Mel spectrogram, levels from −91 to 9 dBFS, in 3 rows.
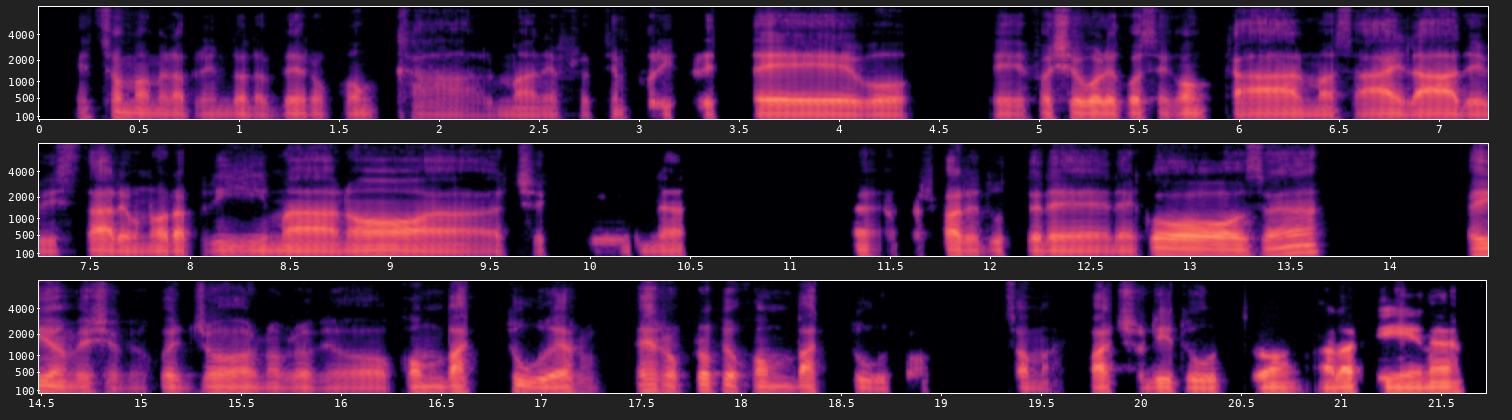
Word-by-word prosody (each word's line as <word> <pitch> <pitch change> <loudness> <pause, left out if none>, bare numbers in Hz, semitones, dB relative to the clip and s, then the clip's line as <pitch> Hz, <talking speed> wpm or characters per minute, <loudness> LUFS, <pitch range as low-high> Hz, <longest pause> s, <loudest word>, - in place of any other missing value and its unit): e, 85 - -18
insomma, 85 -3 -5
me 75 - -8
la 75 - -4
prendo 75 0 -9
davvero 80 +3 -7
con 75 0 -9
calma. 70 -2 -12
Nel 70 0 -11
frattempo, - - -14
riflettevo 75 -2 +1 0.3
e 75 0 -7
facevo 85 +4 0
le 80 -1 +3
cose - - -3
con 80 -1 -1
calma. 75 -1 0
Sai, 75 0 0
là 75 +1 +4
devi 75 -1 -4
stare 80 0 +1
1 70 0 -6
ora 80 0 +2
prima, 80 -1 0
no, 80 +1 +4
al 75 -1 -2
check-in, 75 0 -14
eh, 75 - -2 0.8
per 85 0 -8
fare 85 -2 +2
tutte 80 - -5
le 80 -1 0
le 75 0 -4
cose, 95 -4 +5
uhm. 125 +7 +2 0.7
E 100 - +2
io, 100 -2 +4
invece, 85 -2 -6
pe' 75 +1 -20
quel 85 -1 -4
giorno, 85 0 -2
proprio, 75 -1 -6
combattu 90 +1 0
ero 85 -1 0 0.2
ero 105 -1 0
proprio 115 -1 0
combattuto. 90 -5 -3 0.3
Somma, 70 -2 -6
faccio - - +1
di 80 0 +1
tutto 80 +1 +1
alla 85 +2 +7
fine 85 +1 +5
80 Hz, 145 wpm, -25 LUFS, 75-85 Hz, 0.8 s, alla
